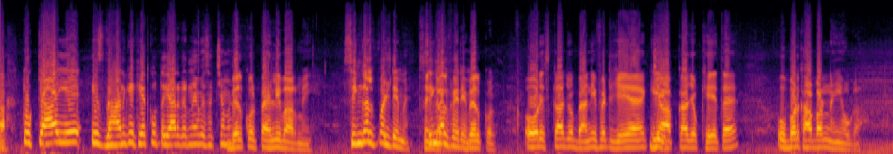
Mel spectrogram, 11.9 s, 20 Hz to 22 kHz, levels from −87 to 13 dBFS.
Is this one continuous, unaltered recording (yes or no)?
yes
